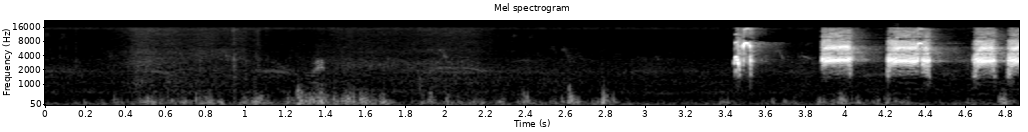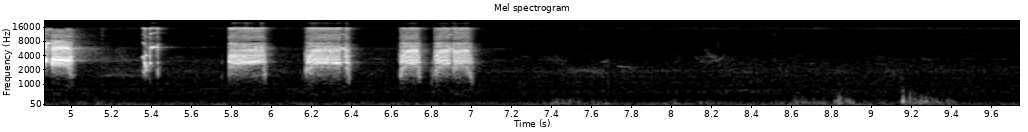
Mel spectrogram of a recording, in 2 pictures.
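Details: Teetar partridge giving a run of harsh, scratchy bursts, about nine strident notes in quick succession over three and a half seconds, set against faint low rumbling noise at the start and end.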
